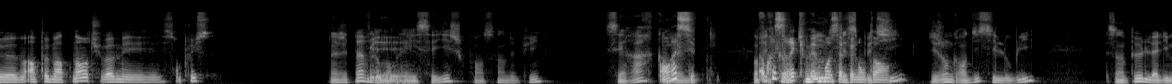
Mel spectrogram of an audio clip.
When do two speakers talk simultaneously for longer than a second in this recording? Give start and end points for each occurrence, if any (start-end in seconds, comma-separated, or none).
7.6-9.0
